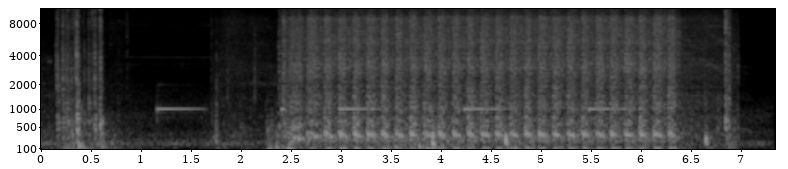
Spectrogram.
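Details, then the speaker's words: No-start vehicle with a jump starter connected; a short beep, then about four seconds of even cranking near three and a half turns a second, never firing. "but we hooked the jump starter up to it and it didn't start. And so I'm like, man, that's weird."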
